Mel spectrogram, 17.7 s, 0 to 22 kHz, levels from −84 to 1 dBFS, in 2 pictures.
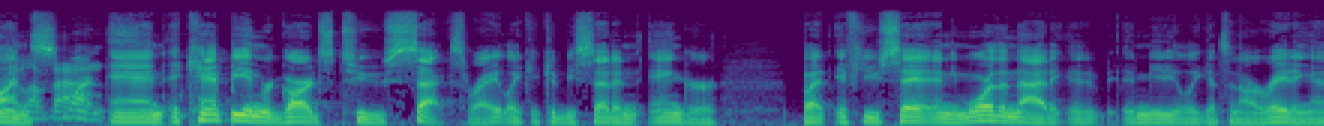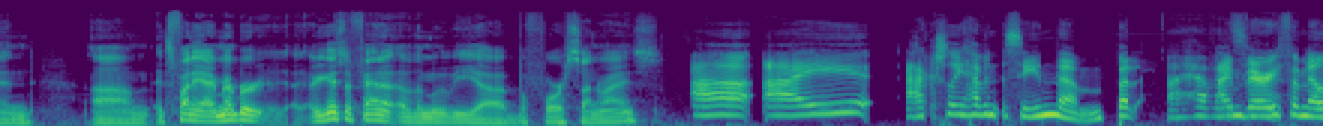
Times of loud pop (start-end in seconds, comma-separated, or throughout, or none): none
